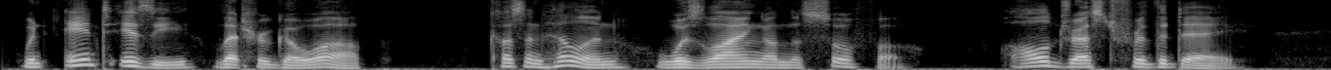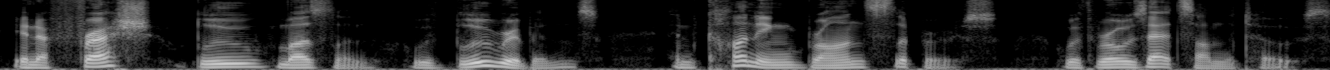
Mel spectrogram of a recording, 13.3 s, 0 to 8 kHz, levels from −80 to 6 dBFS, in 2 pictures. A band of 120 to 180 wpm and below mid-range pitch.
Yes: average, 160 wpm; low, 130 Hz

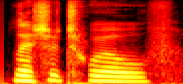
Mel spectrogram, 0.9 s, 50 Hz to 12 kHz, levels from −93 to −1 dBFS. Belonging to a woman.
Yes: female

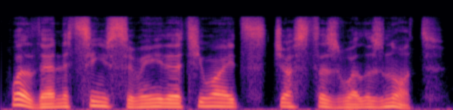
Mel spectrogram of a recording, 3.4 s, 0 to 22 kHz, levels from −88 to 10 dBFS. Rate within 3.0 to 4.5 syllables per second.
Yes: 4.4 syllables/s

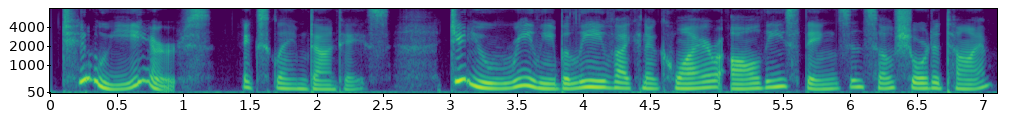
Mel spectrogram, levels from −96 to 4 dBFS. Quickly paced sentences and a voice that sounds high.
No: average, 160 wpm; high, 200 Hz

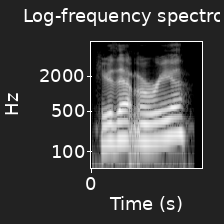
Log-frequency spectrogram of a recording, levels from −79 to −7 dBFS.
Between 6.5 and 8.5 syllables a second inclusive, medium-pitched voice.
No: 4.4 syllables/s; medium, 165 Hz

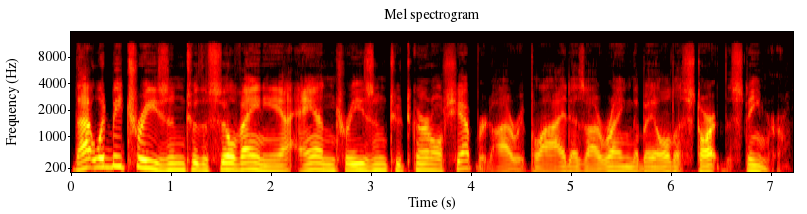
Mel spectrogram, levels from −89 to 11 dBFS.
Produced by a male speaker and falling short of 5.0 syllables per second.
Yes: male; 4.7 syllables/s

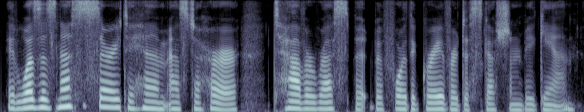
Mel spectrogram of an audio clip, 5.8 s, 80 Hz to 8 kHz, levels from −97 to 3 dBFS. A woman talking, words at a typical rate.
Yes: female; average, 185 wpm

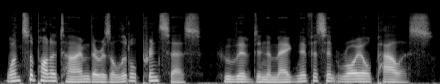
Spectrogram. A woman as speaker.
No: male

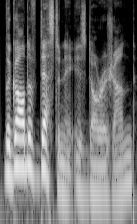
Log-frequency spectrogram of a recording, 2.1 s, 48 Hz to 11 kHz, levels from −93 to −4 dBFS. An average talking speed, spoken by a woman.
No: average, 175 wpm; male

